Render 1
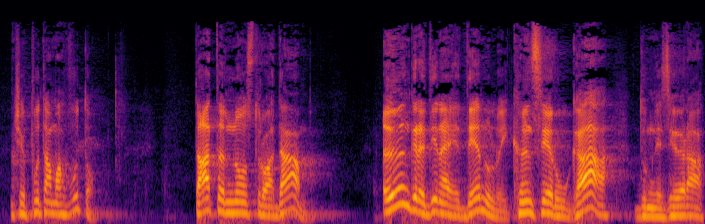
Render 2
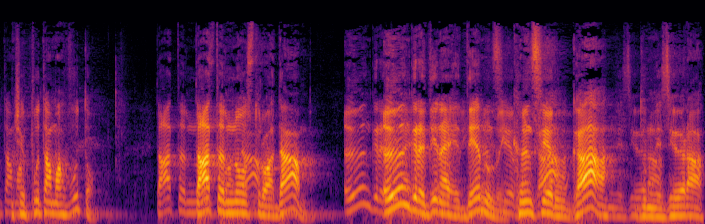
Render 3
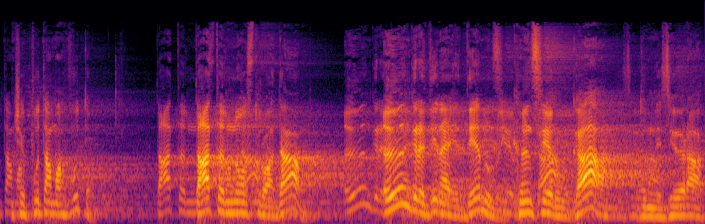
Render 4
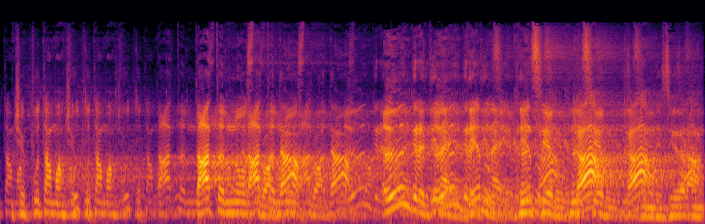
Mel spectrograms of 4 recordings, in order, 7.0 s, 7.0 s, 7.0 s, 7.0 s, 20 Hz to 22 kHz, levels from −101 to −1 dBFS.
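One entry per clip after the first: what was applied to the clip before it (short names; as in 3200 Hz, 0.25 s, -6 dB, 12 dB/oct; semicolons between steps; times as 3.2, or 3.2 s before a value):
dynamic EQ 1200 Hz, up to +7 dB, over -35 dBFS, Q 1.1; reverse echo 0.39 s -12.5 dB; gain -1 dB
reverb RT60 2.8 s, pre-delay 72 ms, DRR 12.5 dB
feedback echo 0.507 s, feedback 27%, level -3.5 dB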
